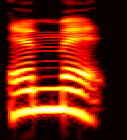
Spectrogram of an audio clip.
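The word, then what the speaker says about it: אמת: So we have an M, an E sound, and then a T, met. So we have the emet, the emet.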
